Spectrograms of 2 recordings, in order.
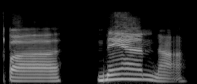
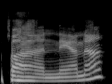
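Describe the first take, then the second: First: The stress is on the middle syllable. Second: The stress is not on the middle syllable. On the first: The speaker calls it right. "Yeah, the stress is in the middle syllable" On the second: The speaker calls it wrong. "is it banana? No"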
